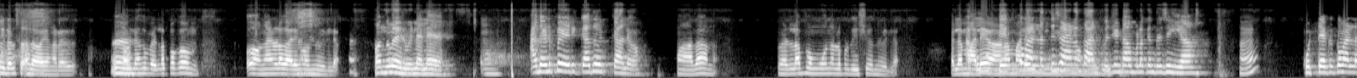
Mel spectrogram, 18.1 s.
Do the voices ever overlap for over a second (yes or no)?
yes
